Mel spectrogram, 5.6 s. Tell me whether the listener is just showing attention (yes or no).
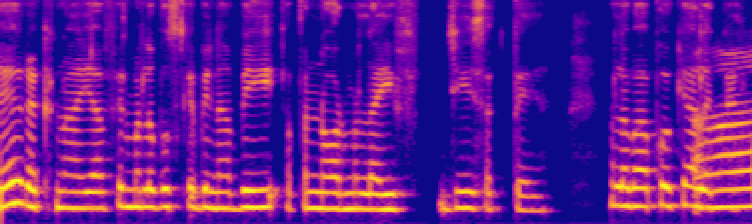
yes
